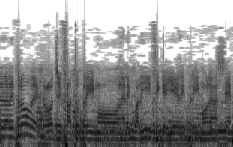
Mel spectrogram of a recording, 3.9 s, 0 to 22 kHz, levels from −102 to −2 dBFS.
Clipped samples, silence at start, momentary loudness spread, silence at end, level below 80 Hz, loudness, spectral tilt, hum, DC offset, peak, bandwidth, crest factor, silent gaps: under 0.1%; 0 s; 2 LU; 0 s; -22 dBFS; -12 LUFS; -6.5 dB/octave; none; under 0.1%; 0 dBFS; 13.5 kHz; 12 dB; none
